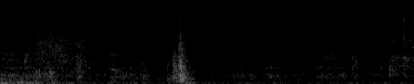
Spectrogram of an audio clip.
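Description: Quiet background with small handling sounds: one soft knock a little under two seconds in, and a few small clicks near the end as a durian is pulled apart by hand.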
